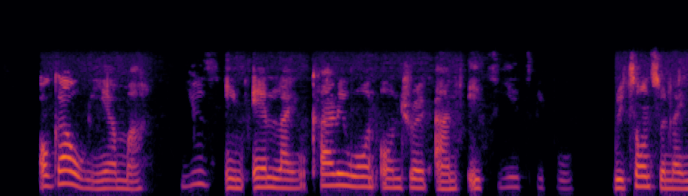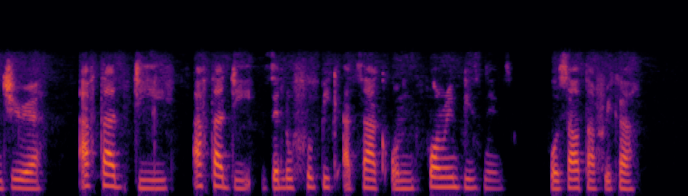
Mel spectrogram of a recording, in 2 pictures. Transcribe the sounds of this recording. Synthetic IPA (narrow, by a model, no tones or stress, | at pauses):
ɔɡawijama | juzdĩnɛlãɪ̃nkʰaɹiwɔ̃nhɔ̰̃ndɹɛdãnḛtʰietpipol | ɹitʰãntʰunaɪd͡ʒiɹia | aftadizɛlofobikʰa̰tʰakɔ̃nfɔɹɛ̃nbiznɛs | fɔsaʊθafɹika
